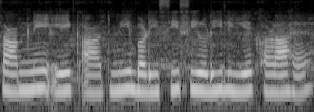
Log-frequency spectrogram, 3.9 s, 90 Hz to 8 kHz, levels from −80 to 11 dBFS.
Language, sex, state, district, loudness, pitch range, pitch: Hindi, female, Uttar Pradesh, Lucknow, -16 LUFS, 205-225 Hz, 215 Hz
